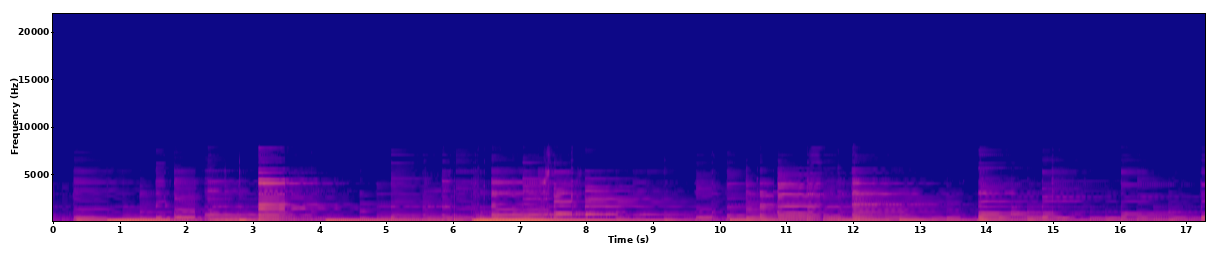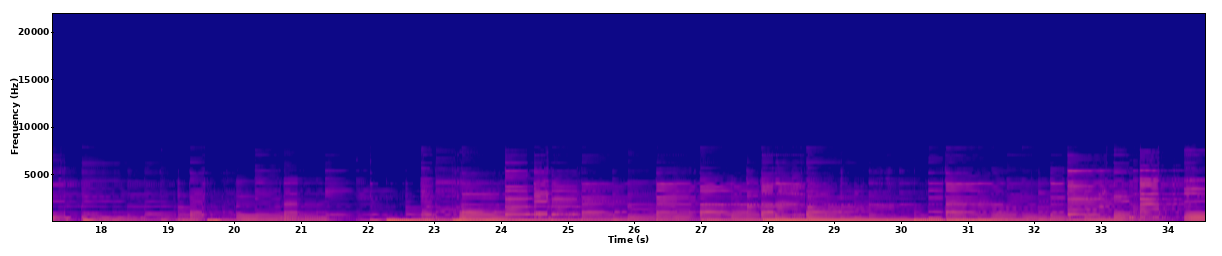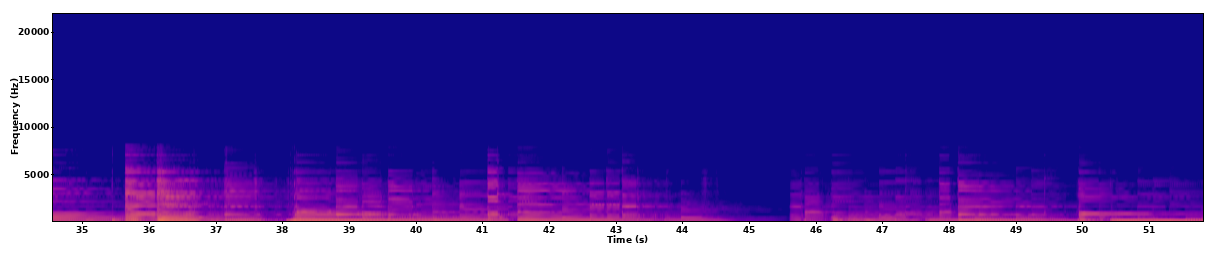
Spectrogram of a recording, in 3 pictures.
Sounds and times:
Guitar: 0.0 - 51.8.

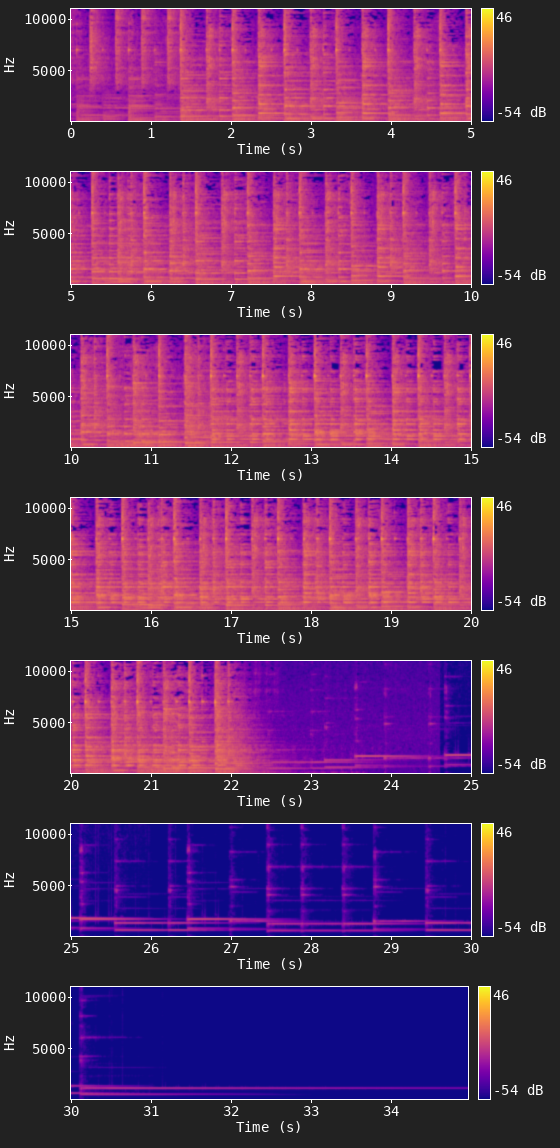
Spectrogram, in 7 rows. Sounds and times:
Glockenspiel: 0.0 - 34.9.

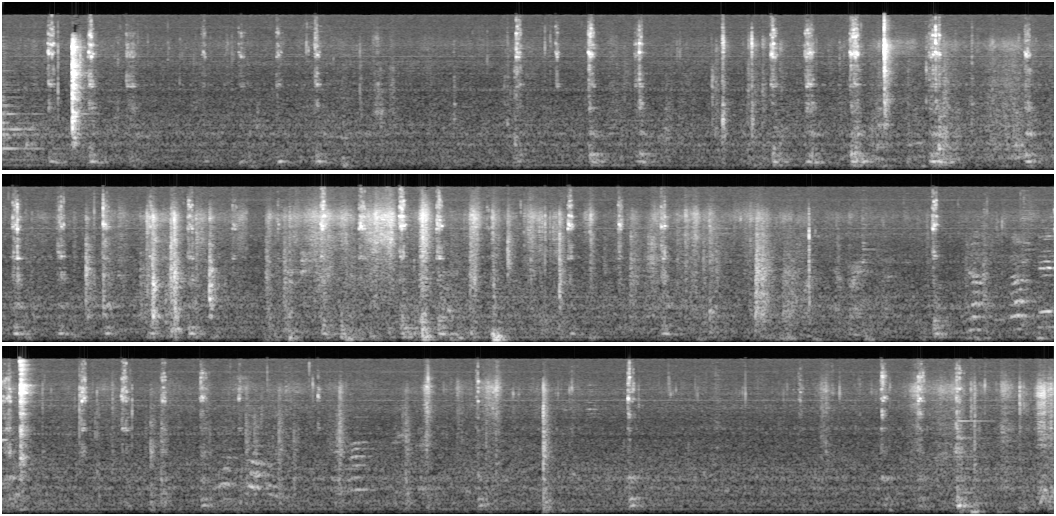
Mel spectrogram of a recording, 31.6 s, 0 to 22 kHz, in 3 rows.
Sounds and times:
Speech: 20.2 - 21.3, 23.1 - 25.4.

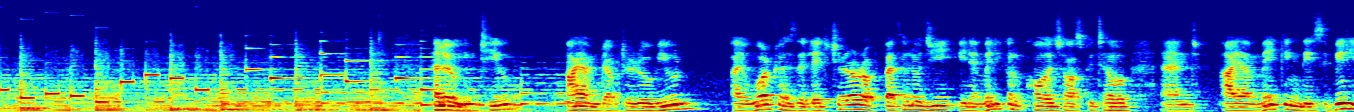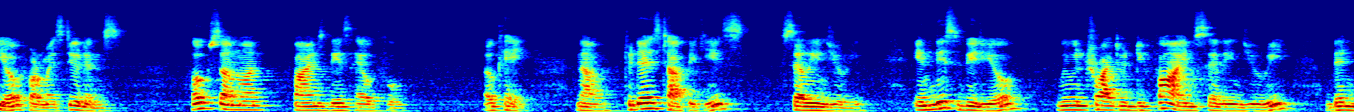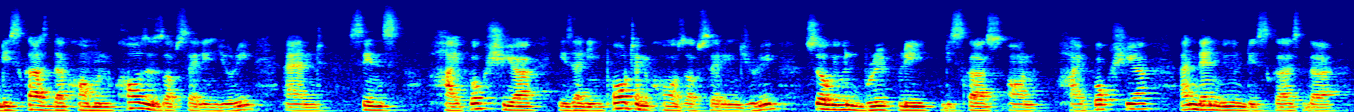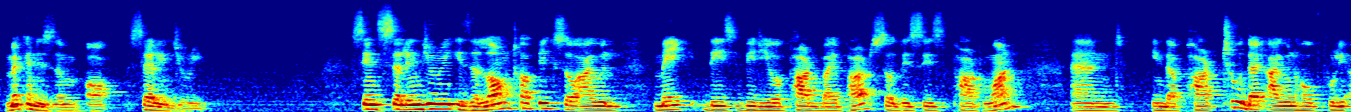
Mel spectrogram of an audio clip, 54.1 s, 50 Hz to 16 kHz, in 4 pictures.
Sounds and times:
Speech: 4.3 - 14.8, 15.4 - 17.7, 18.4 - 42.8, 44.1 - 54.1.

